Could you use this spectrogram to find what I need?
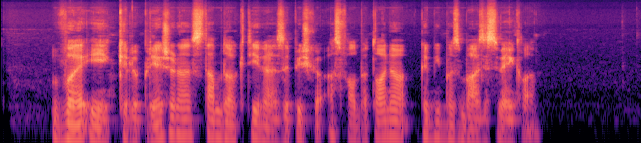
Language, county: Lithuanian, Utena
